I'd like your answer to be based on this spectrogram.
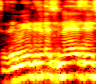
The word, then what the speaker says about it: Dimitris Nezis: With flesh and bones, Dimitris Nezis, straight from Athens, Greece.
